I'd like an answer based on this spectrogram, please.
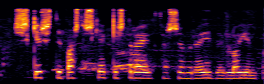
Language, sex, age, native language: Icelandic, female, 15, Icelandic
